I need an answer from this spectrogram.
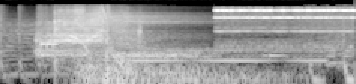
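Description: An alarm clock rings as a wake-up effect. A whooshing crash comes first, then a steady, piercing, high-pitched ringing tone that grows louder and holds to the end.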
